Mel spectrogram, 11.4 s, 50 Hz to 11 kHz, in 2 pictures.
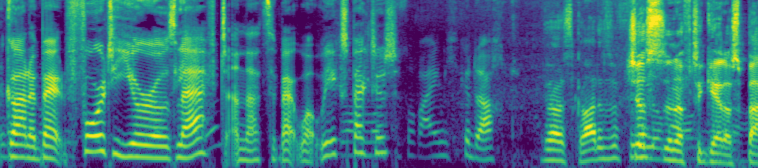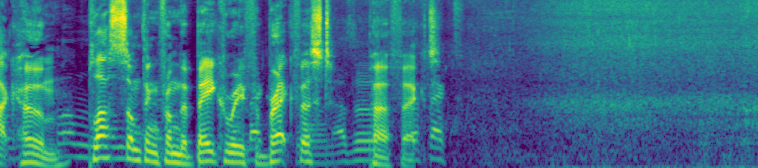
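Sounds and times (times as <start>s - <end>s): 
speech: 0.0s - 9.2s
Baltic Sea waves breaking along a shoreline: 9.2s - 11.3s
faint windy hiss: 9.2s - 11.3s.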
